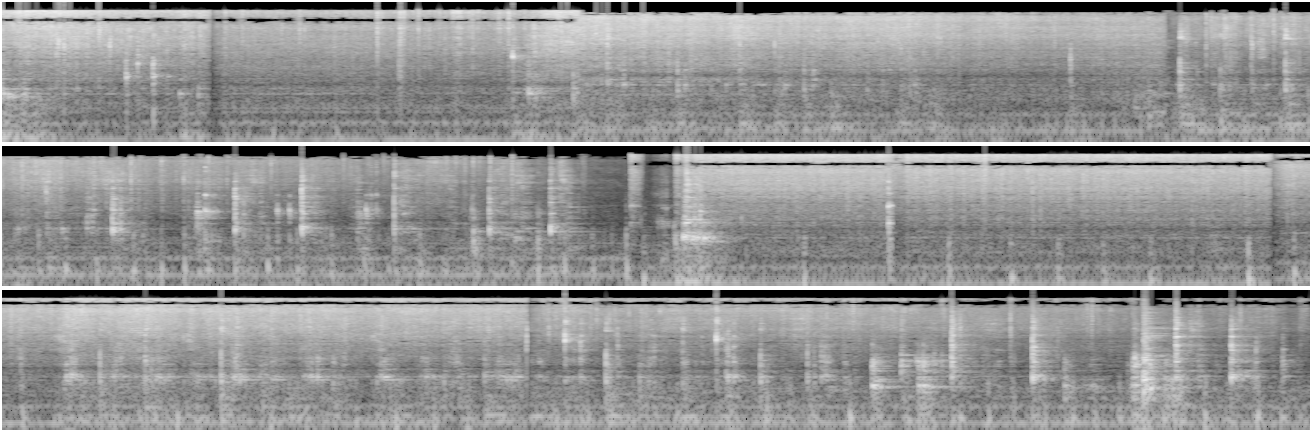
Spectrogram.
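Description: Cubed potatoes, then carrot pieces, frying in hot oil in a carbon-steel wok: a steady sizzle with the clicks and scrapes of a wooden spoon stirring them. The sizzle breaks off briefly about halfway through, then resumes.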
